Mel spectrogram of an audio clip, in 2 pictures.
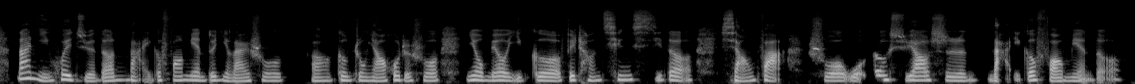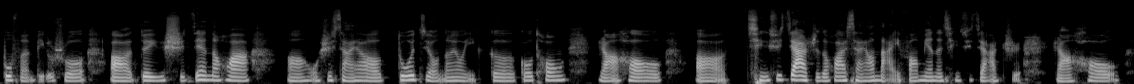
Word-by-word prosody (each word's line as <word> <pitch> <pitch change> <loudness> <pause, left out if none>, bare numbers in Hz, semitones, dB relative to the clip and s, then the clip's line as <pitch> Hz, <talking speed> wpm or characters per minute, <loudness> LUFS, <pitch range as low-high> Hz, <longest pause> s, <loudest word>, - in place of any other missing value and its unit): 那 270 +1 +5
你 185 -11 -1
会 215 +3 +3
觉 165 -5 -3
得 170 +3 0
哪 200 -1 -2
一 - - -9
个 190 - -3
方 190 0 -1
面 195 -3 +1
对 185 +1 0
你 180 -3 -2
来 155 +2 0
说， 170 -1 -3 0.3
呃， 170 +1 -2
更 190 -2 0
重 180 -2 -2
要？ 160 0 +1
或 200 +2 +2
者 185 - -1
说， 175 0 -2 0.3
你 195 - 0
有 195 - +5
没 180 0 -1
有 185 -1 +4
一 170 - -3
个 175 -2 +2
非 195 - +1
常 195 -2 -3
清 210 +1 -2
晰 210 -1 -7
的 200 -1 +1 0.3
想 185 0 -1
法， - - +2 0.2
说 170 - +1
我 - - -1
更 210 0 +2
需 210 -1 -7
要 195 0 +5
是 175 -3 -1 0.2
哪 - - +3
一 215 - -9
个 200 -2 +4
方 160 -6 +3
面 170 +6 -2
的 225 +1 -6
部 195 - +4
分？ 170 -3 -5
比 - - -5
如 - - -3
说， 165 -3 -1 0.2
嗯， 160 -1 +5
对 180 -1 +5
于 180 - -1
时 170 - -2
间 210 +3 +2
的 190 -2 +3
话， 175 -4 +4 0.4
嗯， 165 +1 0
我 180 -1 -3
是 190 - -2
想 165 -4 -1
要 160 -3 +2
多 200 +1 +6
久 185 -6 -1
能 165 - -2
有 170 -1 -1
一 - - -6
个 165 -2 -1
沟 180 +1 -1
通？ 195 +1 0 0.3
然 155 -6 +2
后， 160 -1 +2 0.3
嗯， - - +1 0.2
情 185 - 0
绪 210 +2 -1
价 200 -2 +8
值 170 -3 -3
的 165 0 0
话， 185 0 +3
想 180 -1 -1
要 170 +2 +2
哪 195 - 0
一 - - -4
方 165 +3 -1
面 180 -2 +2
的 170 - +1
情 180 0 -6
绪 200 +2 -12
价 165 -2 -1
值？ 170 - -7 0.3
然 145 0 +1
后， 160 +2 -1
180 Hz, 245 characters per minute, -24 LUFS, 170-195 Hz, 0.4 s, 价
